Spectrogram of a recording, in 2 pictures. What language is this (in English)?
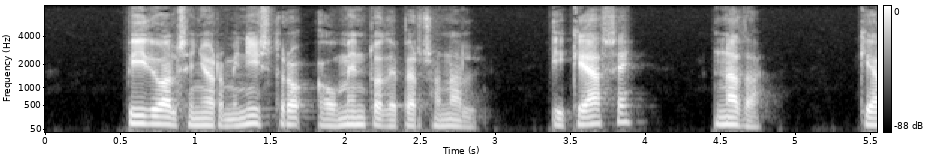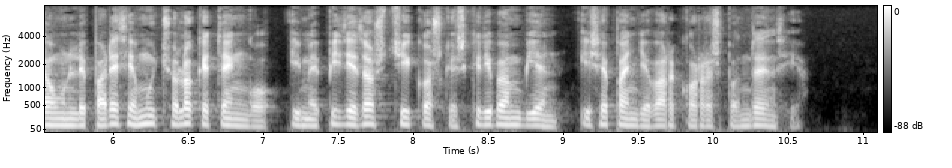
Spanish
